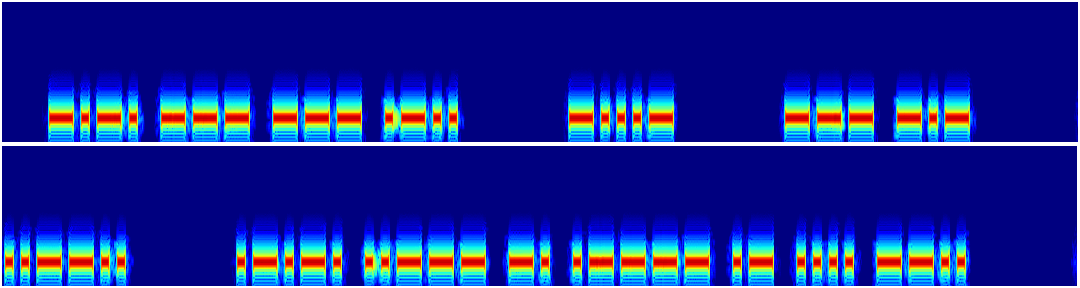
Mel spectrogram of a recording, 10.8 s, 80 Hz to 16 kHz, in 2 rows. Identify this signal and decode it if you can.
Morse code, heard as a keyed tone, about 30 wpm, 700 Hz. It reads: COOL <BT> OK ? <AR> 2N1AHZ
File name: UK MASTER QSOs TRAINING / 30WPM / UK MASTER QSOs 0044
